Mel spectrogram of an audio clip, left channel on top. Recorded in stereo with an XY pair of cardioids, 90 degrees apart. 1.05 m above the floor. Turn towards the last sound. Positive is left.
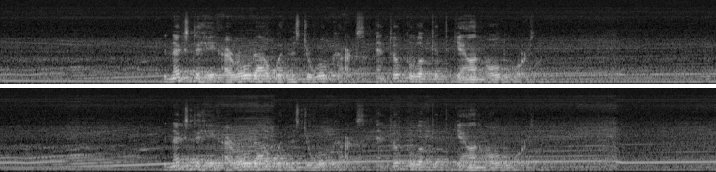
turn(degrees=40)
